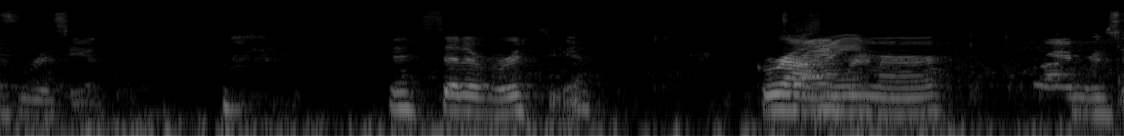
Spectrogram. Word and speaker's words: Virizion: Yeah, shell us the balls into Gastrodon by saying Verizon instead of Virizion.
